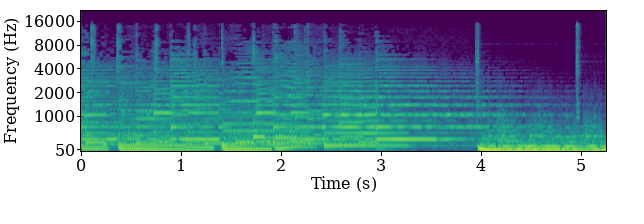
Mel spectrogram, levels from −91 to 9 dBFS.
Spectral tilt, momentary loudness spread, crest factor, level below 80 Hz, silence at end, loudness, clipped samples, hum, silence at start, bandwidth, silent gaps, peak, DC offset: -7 dB/octave; 4 LU; 12 dB; -14 dBFS; 0 s; -14 LUFS; under 0.1%; none; 0 s; 15 kHz; none; 0 dBFS; under 0.1%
